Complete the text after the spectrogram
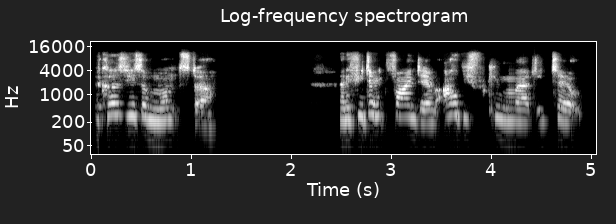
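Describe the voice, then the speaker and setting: An actress in a screenplay table read playing an anxious, impatient woman whose partner was abducted, sharp-tongued and exasperated. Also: on the high side, normal speed, breathy edge, poor audio. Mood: angry, frightened.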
